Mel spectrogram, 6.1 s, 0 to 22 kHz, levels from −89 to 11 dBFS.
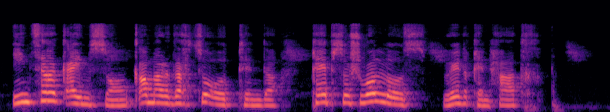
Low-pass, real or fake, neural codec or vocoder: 9.9 kHz; fake; vocoder, 22.05 kHz, 80 mel bands, WaveNeXt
